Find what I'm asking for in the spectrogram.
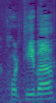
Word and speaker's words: Curitiba: Curitiba. – Curitiba. – Curitiba. – Oh, is that how you pronounce it? – Yeah.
